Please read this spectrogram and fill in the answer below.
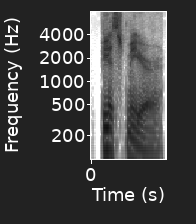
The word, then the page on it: besmear: American English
